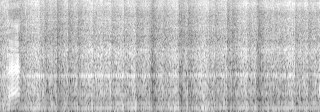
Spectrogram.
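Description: Motorcycle engine running steadily at highway cruising speed, with wind and road noise on the microphone.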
